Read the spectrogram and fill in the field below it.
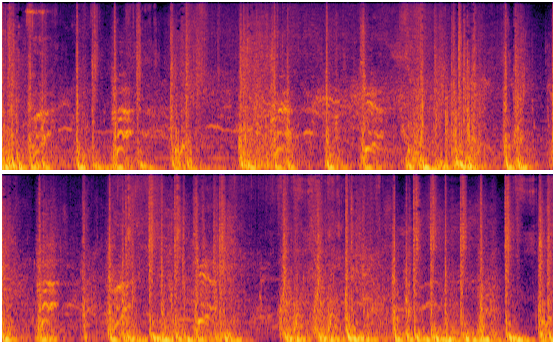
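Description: Video game combat effects crash and boom.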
